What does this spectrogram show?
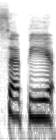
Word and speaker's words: Seppi: My name is Seppi, rhymes with Peppy, and as y'all can see, I am back home in Malaga, Spain.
